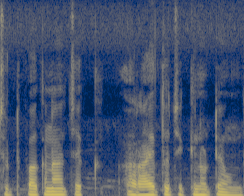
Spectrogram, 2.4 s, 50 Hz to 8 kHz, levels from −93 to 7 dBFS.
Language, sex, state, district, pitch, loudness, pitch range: Telugu, male, Andhra Pradesh, Srikakulam, 120 Hz, -18 LUFS, 115-125 Hz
